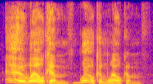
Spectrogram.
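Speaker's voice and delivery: put-on high-pitched, elderly elven old man voice. Voicing an elderly elven man greeting arriving guests: old elven man voice. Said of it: "an elderly elven man ... And he says".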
